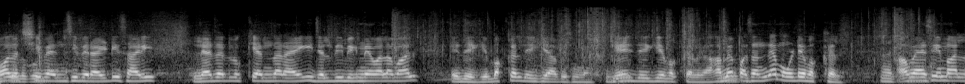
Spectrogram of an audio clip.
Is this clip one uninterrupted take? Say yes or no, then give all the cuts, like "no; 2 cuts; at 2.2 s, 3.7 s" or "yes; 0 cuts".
yes; 0 cuts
